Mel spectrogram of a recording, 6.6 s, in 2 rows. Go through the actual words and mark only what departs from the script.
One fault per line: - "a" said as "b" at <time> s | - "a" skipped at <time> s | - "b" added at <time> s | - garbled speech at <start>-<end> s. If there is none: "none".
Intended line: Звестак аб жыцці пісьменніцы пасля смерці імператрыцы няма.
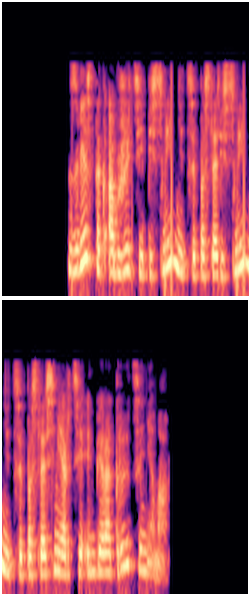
- "пісьменніцы пасля" added at 2.9 s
